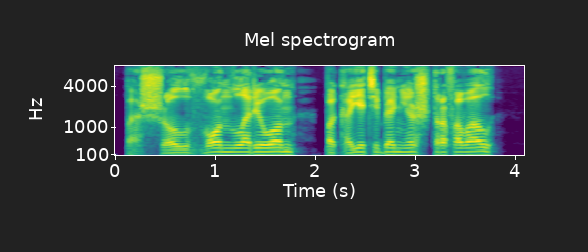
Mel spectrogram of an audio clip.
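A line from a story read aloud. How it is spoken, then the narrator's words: Commander hissing through teeth. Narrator (Russian): сквозь зубы прошипел командир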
